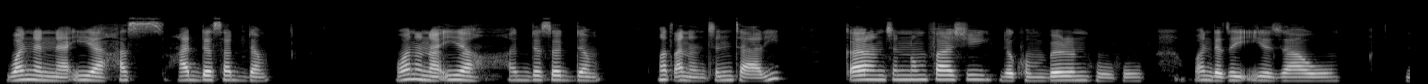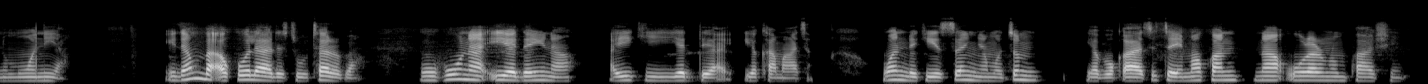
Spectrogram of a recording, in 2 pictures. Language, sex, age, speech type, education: Hausa, female, 30-45, spontaneous, tertiary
